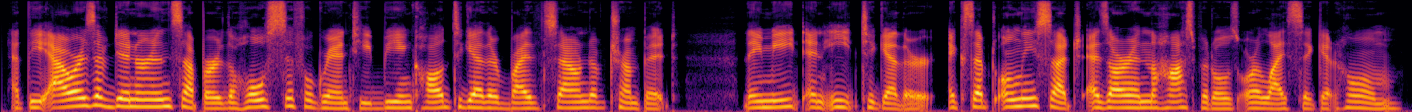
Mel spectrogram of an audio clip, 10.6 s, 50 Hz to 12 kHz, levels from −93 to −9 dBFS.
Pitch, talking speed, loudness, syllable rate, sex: 180 Hz, 200 wpm, -20 LUFS, 5.3 syllables/s, female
